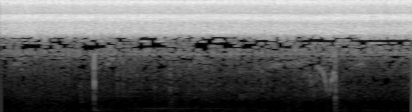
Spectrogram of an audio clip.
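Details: Summer cicadas at Awajishima Monkey Center in Sumoto, Hyogo, Japan, where wild Japanese macaques gather: a dense, steady high-pitched hiss fills the air throughout, broken by two brief sharp lower sounds and a faint low hum.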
